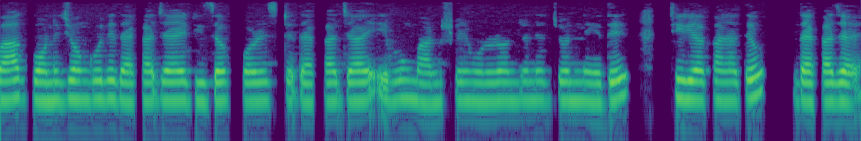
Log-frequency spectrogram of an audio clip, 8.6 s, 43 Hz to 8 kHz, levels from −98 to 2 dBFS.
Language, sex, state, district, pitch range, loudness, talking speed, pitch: Bengali, female, West Bengal, Kolkata, 185-195 Hz, -29 LUFS, 125 wpm, 190 Hz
